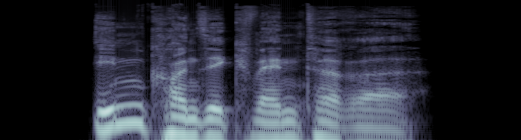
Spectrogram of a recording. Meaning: inflection of inkonsequent: 1. strong/mixed nominative/accusative feminine singular comparative degree 2. strong nominative/accusative plural comparative degree
- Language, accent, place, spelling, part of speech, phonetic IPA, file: German, Germany, Berlin, inkonsequentere, adjective, [ˈɪnkɔnzeˌkvɛntəʁə], De-inkonsequentere.ogg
